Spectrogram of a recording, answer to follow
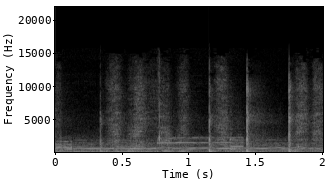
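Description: Chalk scratching on a blackboard in a series of short strokes as a word is written, over background music with held notes.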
